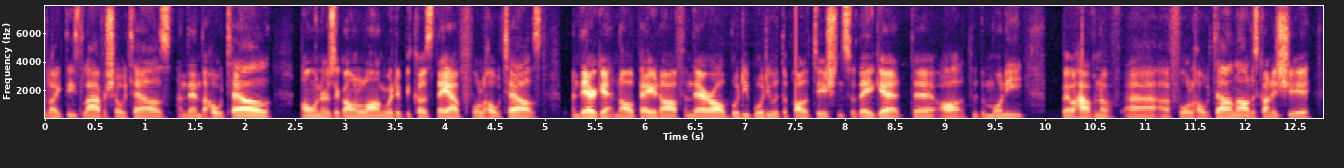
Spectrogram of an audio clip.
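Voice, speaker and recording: A man talking rapidly as a guest in a casual panel discussion, rambling with many fillers. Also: on the low side, flat delivery, no echo.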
